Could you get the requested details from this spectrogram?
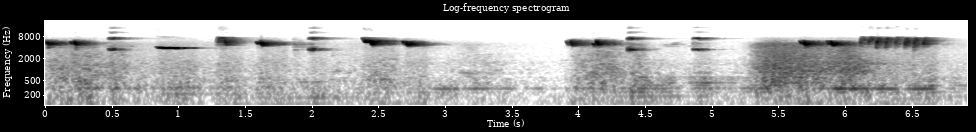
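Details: Sunbird in lively song, giving quick series of high-pitched chirps and piercing whistles, broken by a pause of about a second before a further burst of shrill, slightly buzzy notes.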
